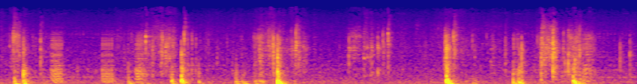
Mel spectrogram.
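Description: Rubber-soled sneakers stepping and shuffling on a hardwood floor: irregular thumps and scuffs with rustling between, the loudest thumps about three and a half seconds in and again at six seconds.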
